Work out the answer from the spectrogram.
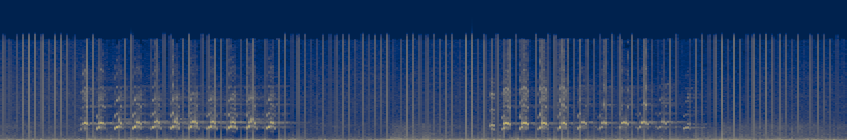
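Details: Osprey pair on Captiva, Florida, during morning mating in December: two long runs of rapid, piercing whistled chirps, each run about two seconds, against constant low wind rumble.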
